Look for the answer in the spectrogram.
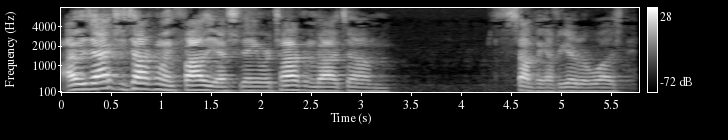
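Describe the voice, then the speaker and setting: A tired man giving a casual, rambling vlog monologue, haltingly circling back and repeating himself. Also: on the high side, a little mellow. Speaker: daily vlogger.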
